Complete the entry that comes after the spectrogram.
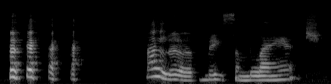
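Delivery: ordinary delivery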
